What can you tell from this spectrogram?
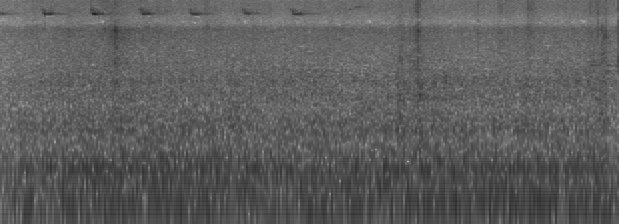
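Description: Steady low roar of the gas burner under a karahi wok heating oil.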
